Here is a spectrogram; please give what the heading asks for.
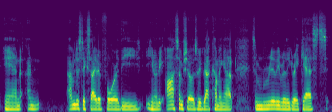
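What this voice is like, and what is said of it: Strained, fading hoarse voice. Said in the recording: “I'm losing my voice. I'm not used to talking this much.”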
